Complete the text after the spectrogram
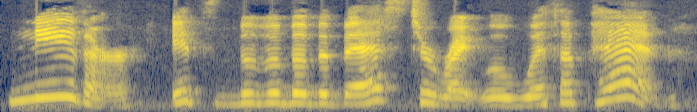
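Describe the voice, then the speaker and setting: A woman reads a young boy who stutters, repeating first sounds over and over before the word breaks free. The voice sits a little high and moves slowly. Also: big pitch swings, a little hiss or hum. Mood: joking. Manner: stuttering, slow and drawn out.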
